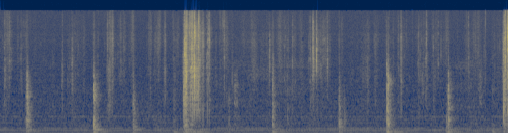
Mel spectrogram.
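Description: Tarot cards being shuffled and drawn, heard as faint, scattered soft snaps and taps at irregular intervals, with one louder papery rustle partway through, over a quiet background.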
